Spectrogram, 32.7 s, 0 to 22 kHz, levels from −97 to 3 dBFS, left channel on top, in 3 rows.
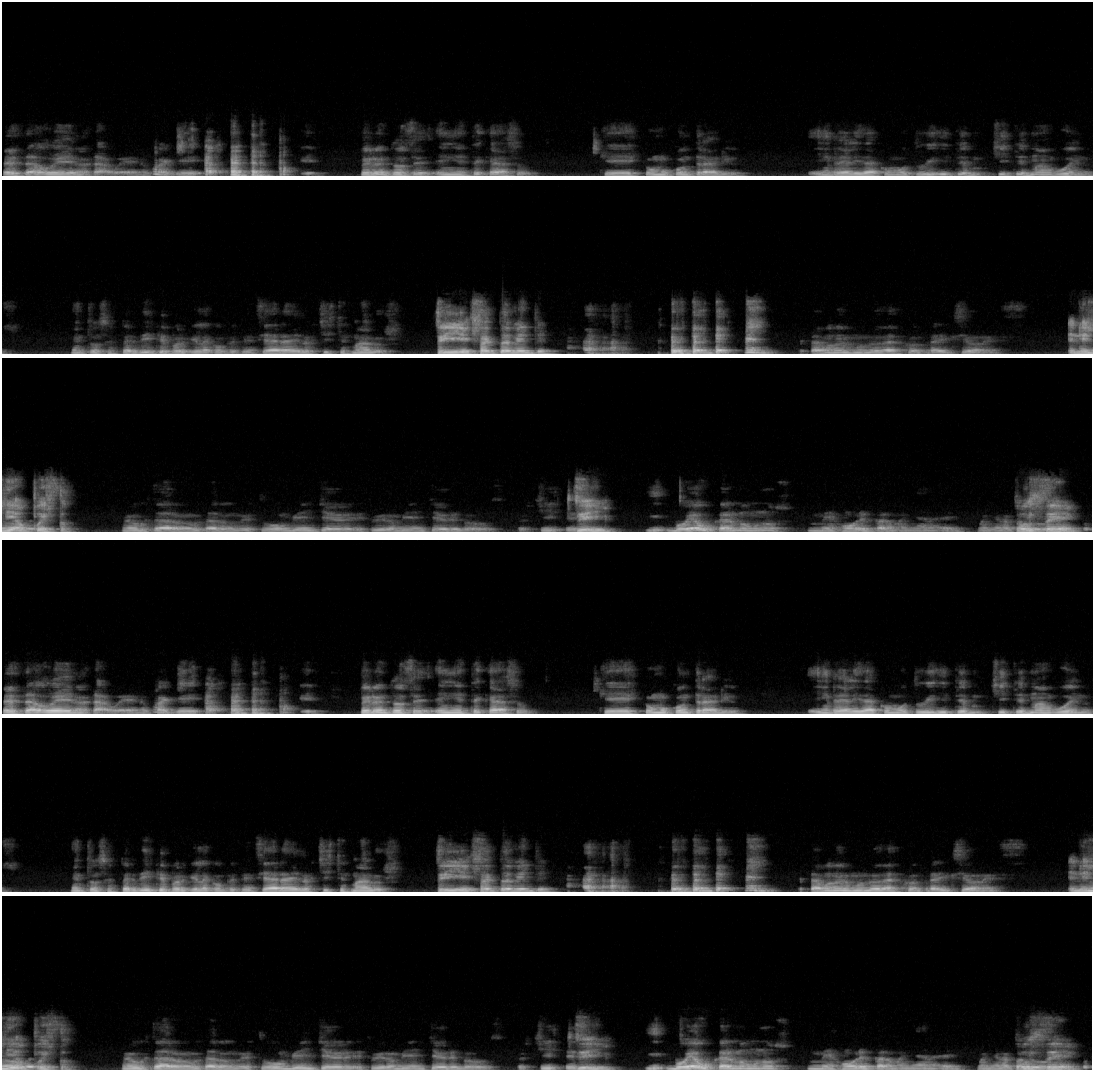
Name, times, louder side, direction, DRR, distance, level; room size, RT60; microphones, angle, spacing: voice 1, 0.0-2.0 3.0-3.2 3.6-5.3 6.0-7.4 8.1-10.9 11.6-14.8 16.7-17.2 17.8-18.0 19.0-20.9 21.7-22.2 23.0-26.7 27.0-27.6 28.3-32.4, right 5 dB, 85° right, 0.3 m, -31 dB
voice 2, 2.0-2.9 15.2-16.4 17.6-18.6 21.6-22.3 27.5-27.9 32.0-32.5, left 2 dB, 85° left, 0.6 m, -29 dB
2.3 x 2.1 x 3.0 m
head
